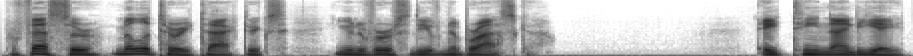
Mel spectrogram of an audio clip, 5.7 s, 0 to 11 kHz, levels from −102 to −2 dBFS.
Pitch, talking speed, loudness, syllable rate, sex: 115 Hz, 95 wpm, -19 LUFS, 5.8 syllables/s, male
